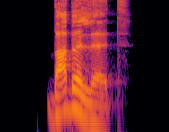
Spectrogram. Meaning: second-person plural subjunctive I of babbeln
- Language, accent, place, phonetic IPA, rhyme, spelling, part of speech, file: German, Germany, Berlin, [ˈbabələt], -abələt, babbelet, verb, De-babbelet.ogg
